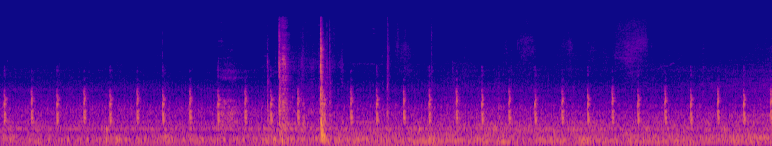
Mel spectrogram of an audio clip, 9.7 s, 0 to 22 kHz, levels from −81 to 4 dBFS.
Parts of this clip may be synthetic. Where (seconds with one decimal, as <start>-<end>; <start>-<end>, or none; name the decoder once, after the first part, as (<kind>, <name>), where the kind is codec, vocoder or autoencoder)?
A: none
